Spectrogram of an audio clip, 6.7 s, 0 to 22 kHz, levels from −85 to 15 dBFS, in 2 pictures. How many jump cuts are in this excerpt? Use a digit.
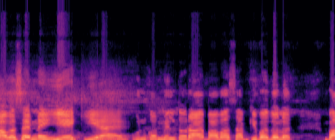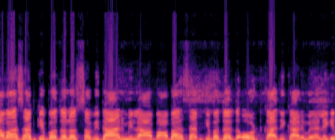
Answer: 1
